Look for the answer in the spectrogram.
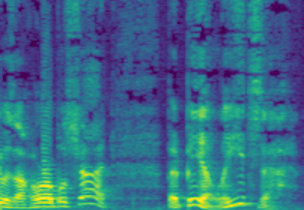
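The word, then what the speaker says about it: Bjelica: Well, because Sam Mitchell wanted to play Nemanja, now that I can finally say it right, Bielitsa. 22 minutes in the game. The whole fourth quarter, the guy played like shit. Pardon my French, because I try to keep this a family show, but Bielitsa.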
